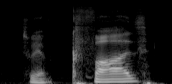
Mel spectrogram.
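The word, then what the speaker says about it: hvað: Hvat heitir þú? Hvat heitir þú? Important things with pronunciation here. hv sounds like a kv.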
